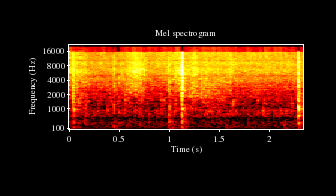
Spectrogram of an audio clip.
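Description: Grated Parmesan being stirred into risotto in a pan: a soft, low sizzle with a few scraping strokes and two sharper clicks of the spoon against the pan, close but quiet.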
